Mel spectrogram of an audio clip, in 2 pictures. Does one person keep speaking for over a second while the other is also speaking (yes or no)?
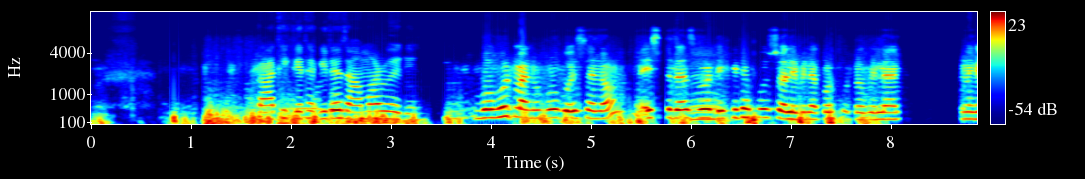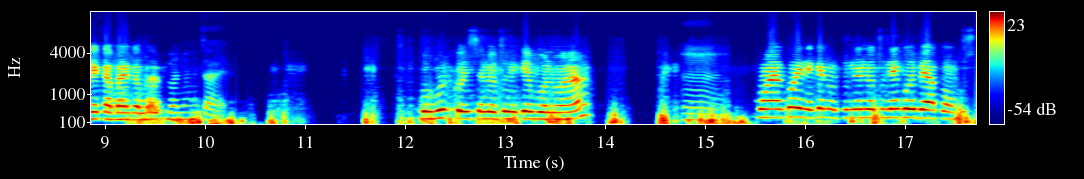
no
